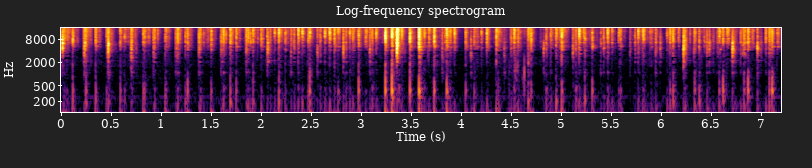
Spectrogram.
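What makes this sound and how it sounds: Fingertips tap and scratch rapidly across the top of a hollow, olive-green painted steel military helmet shell for about seven seconds. Each tap gives a short, deep, hollow thud that dies away almost at once, mixed with faint bright scratching ticks, and a louder burst of taps comes near the middle.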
